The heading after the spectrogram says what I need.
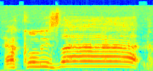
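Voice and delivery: high, drawn-out marvelling; excited. Real, not acted. Builder marvels at the model, excited. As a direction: stretch it out high in delight.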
